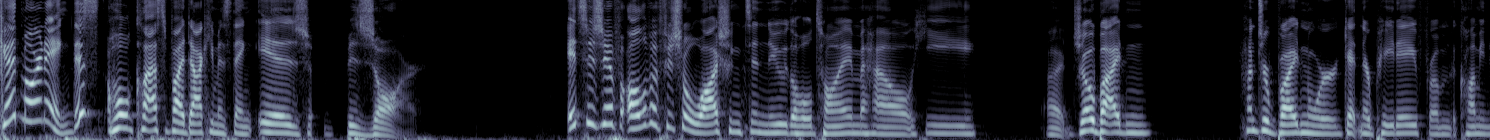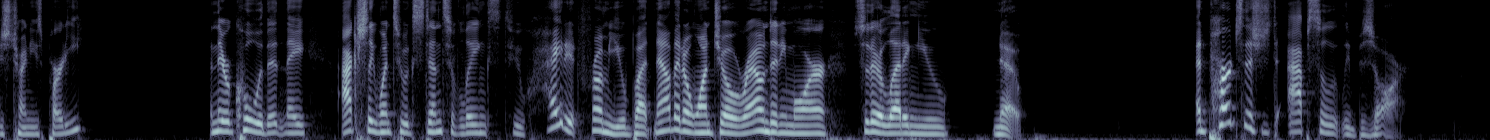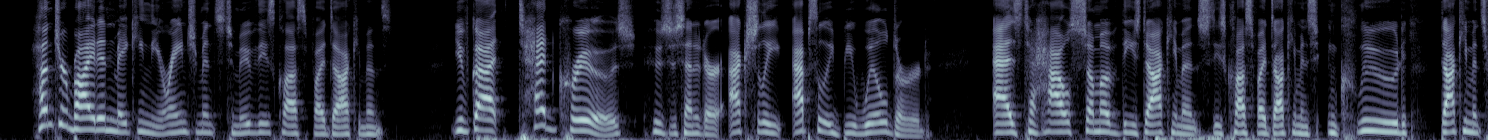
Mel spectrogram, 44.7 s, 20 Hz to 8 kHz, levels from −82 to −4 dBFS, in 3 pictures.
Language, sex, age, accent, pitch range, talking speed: English, female, 40-59, American, 160-215 Hz, 140 wpm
